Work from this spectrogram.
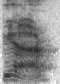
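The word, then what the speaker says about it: pyar: called pr but spelt a little bit differently it's spelled p-y-a-r and it's not an acronym it's just the word pr which means love it means love in in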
